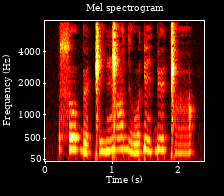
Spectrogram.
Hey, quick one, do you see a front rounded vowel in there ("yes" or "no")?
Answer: yes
